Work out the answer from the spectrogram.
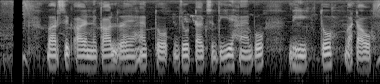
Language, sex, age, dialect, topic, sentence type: Hindi, male, 18-24, Kanauji Braj Bhasha, banking, statement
